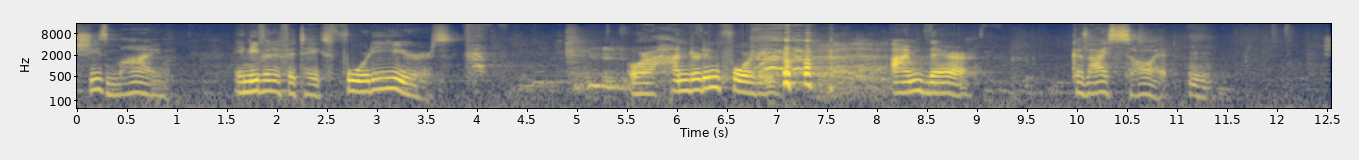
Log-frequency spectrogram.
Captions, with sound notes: I'm telling you, she's mine and even if it takes 40 years or 140 (audience laughing) I'm there cause I saw it.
